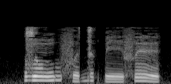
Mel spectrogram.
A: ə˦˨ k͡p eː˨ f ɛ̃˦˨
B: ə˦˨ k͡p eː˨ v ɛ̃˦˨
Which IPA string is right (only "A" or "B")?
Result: A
